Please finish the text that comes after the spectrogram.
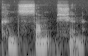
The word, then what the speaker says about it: consumption: then you would have consumption and the stress moves here so you have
